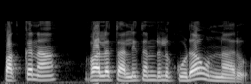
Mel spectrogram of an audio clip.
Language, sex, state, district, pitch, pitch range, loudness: Telugu, female, Telangana, Karimnagar, 195 Hz, 185-205 Hz, -13 LUFS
